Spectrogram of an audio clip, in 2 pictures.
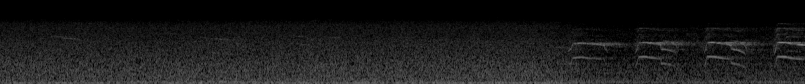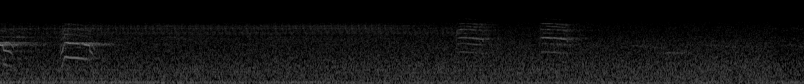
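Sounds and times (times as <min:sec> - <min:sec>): background hiss: 0:00.0 - 0:16.0
bird calling: 0:05.7 - 0:09.1.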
